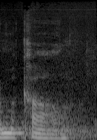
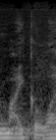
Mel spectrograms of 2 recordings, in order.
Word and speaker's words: Michal: I call her Michal. You might call her Michael. I don't know how you pronounce it. But I don't like a girl being called Michael. And the Hebrew pronunciation is Michal, so I go with Michal.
